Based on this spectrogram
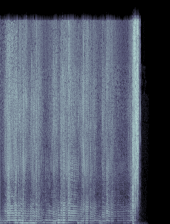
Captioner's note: fly buzzing; fly splatting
